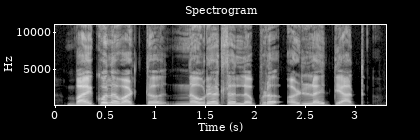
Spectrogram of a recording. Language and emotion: Marathi, neutral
